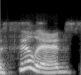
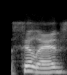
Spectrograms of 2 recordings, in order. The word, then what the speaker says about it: psyllids: and to farmers so psyllids ah psyllids that's with a p and you don't pronounce the p are vectors to plant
